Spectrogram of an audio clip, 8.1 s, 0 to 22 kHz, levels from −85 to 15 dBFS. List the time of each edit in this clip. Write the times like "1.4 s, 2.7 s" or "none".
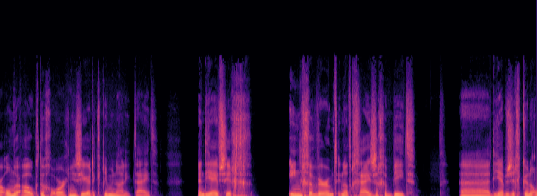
none

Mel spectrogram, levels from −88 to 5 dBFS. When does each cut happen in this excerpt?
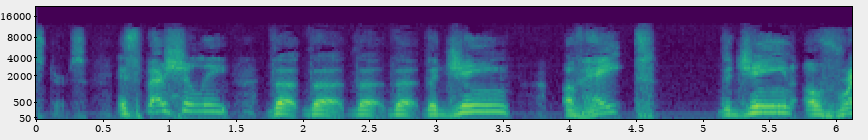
none

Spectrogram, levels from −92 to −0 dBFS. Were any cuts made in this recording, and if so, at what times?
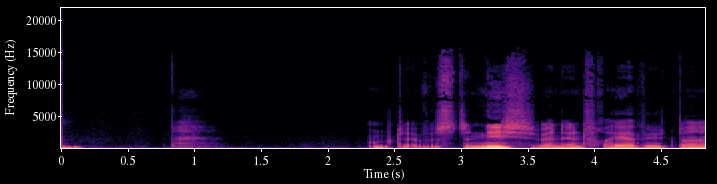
none

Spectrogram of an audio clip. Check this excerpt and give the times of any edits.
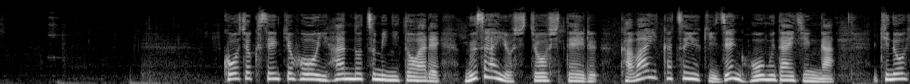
2.2 s

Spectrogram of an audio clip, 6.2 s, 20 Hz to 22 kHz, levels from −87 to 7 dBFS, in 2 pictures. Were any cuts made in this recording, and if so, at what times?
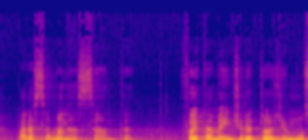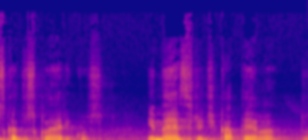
none

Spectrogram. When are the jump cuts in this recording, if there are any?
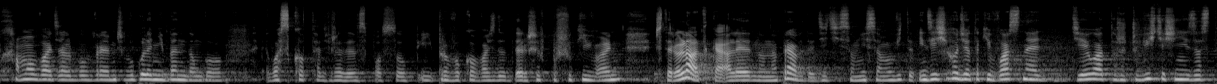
none

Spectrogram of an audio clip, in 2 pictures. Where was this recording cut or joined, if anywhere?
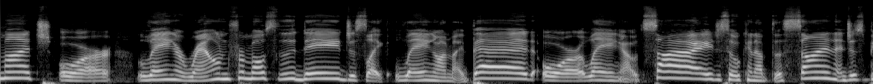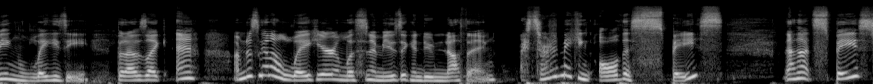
9.9 s

